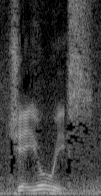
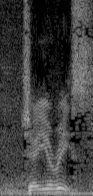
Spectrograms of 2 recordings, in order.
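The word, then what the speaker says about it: Jeurys: Jayuris. Jayuris. Jayuris. Jayuris. Jayuris. Okay. Jayuris. So it's like there's no accent anywhere on any syllable.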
